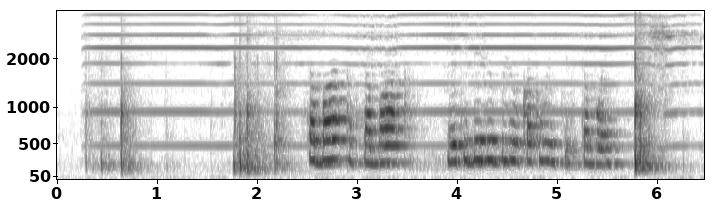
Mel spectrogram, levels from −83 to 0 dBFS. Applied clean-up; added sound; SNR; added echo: none; Bowed string instrument; 14 dB; reverberation time 0.6 s.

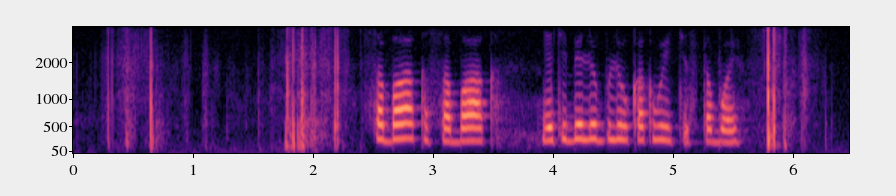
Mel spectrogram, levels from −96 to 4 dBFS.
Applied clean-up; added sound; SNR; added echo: none; none; none; none.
